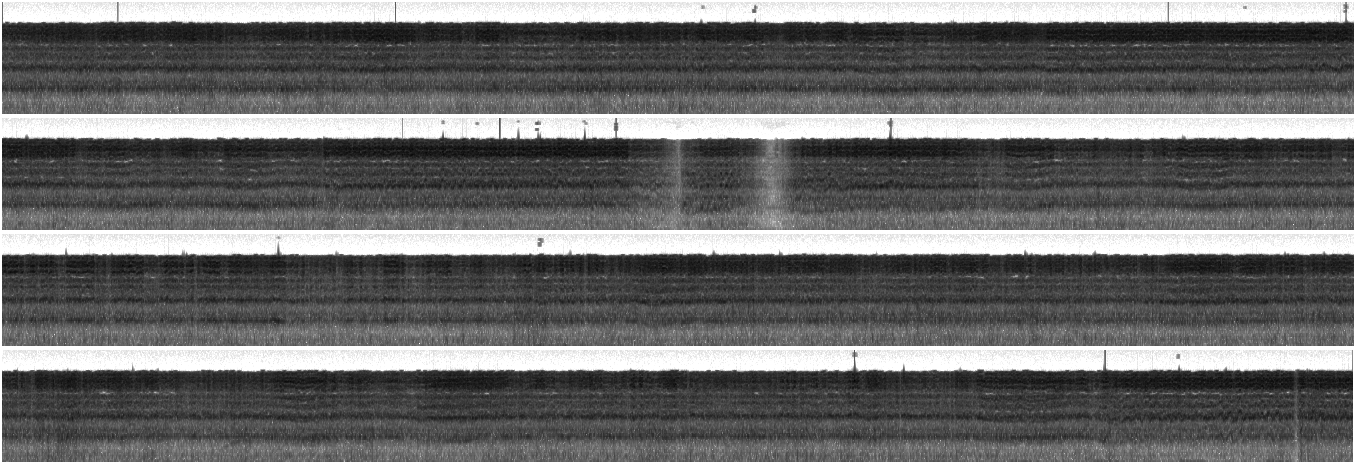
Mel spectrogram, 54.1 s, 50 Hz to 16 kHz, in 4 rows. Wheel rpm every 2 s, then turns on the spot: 230, 230, 230, 230, 220, 220, 230, 230, 210, 190, 90, 190, 220, 230, 230, 230, 230, 230, 230, 230, 230, 230, 220, 230, 230, 220, 200.
none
